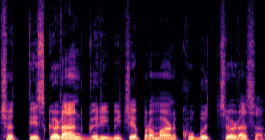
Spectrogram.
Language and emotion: Goan Konkani, neutral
